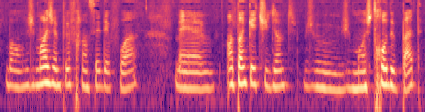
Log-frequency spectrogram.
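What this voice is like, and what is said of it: African-accented French. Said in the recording (French): “comme vous aurez dû l'entendre, accent africain”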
